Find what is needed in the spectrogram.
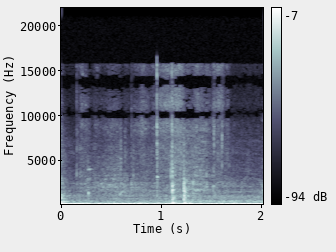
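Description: A steady low hum with a couple of faint clicks about a second in.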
